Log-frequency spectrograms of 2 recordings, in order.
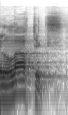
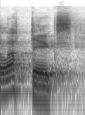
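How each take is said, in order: First: "látex" as LÁ-tex; "látex" with strong lá, weak tex; corrected stress. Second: "látex" wrongly stressed at the end, la-TÉX; "látex" said with weak la, strong TÉX; common mispronunciation. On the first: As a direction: hit the first syllable of "látex". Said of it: "a sílaba mais forte é o lá". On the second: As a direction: push the stress onto tex in "látex". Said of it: "Muita gente pronuncia". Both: Shown as a demonstration.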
